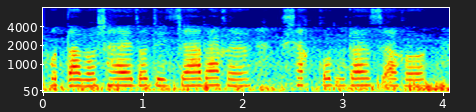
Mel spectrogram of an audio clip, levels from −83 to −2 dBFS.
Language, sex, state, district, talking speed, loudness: Chakma, female, Tripura, West Tripura, 105 wpm, -17 LUFS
